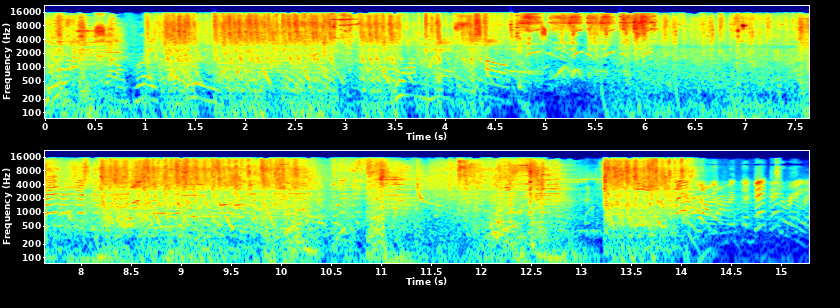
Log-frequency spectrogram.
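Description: Blasters fire in rapid bursts with loud zaps.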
